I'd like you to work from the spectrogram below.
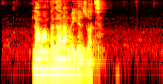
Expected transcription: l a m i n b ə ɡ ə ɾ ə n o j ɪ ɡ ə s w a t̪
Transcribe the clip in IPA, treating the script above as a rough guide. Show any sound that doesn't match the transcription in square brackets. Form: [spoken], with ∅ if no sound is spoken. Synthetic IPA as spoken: l a m [a] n b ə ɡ [a] ɾ [a] n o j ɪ ɡ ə [z] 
